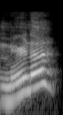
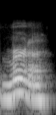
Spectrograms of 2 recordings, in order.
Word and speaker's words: Myrna: if I get it right and is it Mira just Mna Mna just Mna why do I have a hard time with that I have Ann Mna and he is playing Angelica Grace in Night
